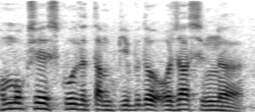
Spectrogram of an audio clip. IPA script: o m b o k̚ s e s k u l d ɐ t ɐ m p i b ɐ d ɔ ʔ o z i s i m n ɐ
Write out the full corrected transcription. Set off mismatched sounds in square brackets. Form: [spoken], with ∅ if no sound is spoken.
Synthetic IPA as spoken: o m b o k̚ s e s k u l d ɐ t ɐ m p i b ɐ d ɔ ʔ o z [a] s i [ŋ] n ɐ

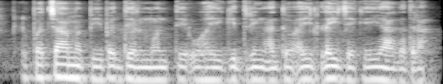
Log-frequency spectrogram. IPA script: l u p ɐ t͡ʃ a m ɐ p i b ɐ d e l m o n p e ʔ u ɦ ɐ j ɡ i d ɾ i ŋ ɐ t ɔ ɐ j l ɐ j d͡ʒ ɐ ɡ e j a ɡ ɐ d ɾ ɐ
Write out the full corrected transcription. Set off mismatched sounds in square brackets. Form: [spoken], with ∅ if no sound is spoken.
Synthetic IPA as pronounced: l u p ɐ t͡ʃ a m ɐ p i b ɐ d e l m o n [t] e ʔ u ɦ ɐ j ɡ i d ɾ i ŋ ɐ [d] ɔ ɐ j l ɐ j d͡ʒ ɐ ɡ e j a ɡ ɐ d ɾ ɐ

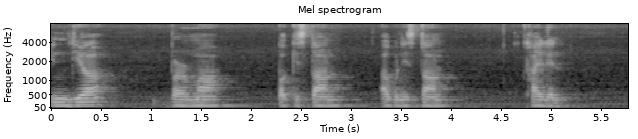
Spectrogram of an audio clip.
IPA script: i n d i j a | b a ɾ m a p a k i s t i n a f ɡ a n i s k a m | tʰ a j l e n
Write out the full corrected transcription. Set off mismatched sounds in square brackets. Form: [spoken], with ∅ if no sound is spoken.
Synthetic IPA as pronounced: i n d i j a | b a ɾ m a p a k i s t [a] n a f ɡ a n i s [t] a [n] | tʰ a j l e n

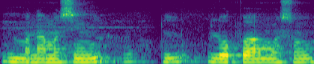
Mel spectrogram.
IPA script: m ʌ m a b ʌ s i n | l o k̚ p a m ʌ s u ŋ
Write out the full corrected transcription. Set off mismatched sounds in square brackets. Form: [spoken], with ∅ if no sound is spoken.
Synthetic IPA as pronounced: m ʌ [n] a [m] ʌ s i [ŋ] | l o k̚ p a m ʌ s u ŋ

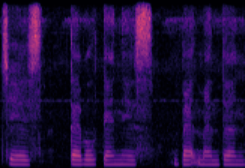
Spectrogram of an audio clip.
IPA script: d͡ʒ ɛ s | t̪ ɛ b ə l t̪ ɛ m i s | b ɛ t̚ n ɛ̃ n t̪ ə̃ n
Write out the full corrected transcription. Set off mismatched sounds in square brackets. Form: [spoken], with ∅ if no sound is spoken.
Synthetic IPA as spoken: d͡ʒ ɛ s | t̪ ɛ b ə l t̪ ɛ [n] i s | b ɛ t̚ [m] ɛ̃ n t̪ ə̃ n

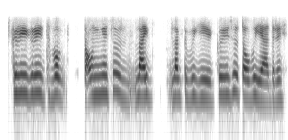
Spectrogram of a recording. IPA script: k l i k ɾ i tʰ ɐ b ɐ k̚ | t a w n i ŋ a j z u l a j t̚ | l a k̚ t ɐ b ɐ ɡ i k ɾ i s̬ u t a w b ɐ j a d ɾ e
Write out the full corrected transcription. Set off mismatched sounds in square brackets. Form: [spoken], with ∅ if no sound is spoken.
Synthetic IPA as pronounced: k [ɾ] i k ɾ i tʰ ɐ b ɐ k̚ | t a w n i ŋ a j [s] u l a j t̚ | l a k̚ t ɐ b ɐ ɡ i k ɾ i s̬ u t a w b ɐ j a d ɾ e

